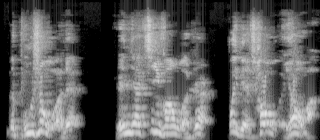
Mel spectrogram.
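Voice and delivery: angry. Acted. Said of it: "这下可火了".

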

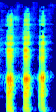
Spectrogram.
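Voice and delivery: low, soft chuckle; a light, easy belly laugh. Acted. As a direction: laugh gently like the jolly Buddha. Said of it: "嘻嘻笑着说".

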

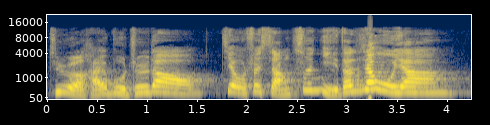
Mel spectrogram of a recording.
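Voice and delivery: high, loud, slow gloating; gloating demon old man. A narrator's reading. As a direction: draw out the threat with glee. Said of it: "老翁大笑道". (老翁得意地高声拖腔说)

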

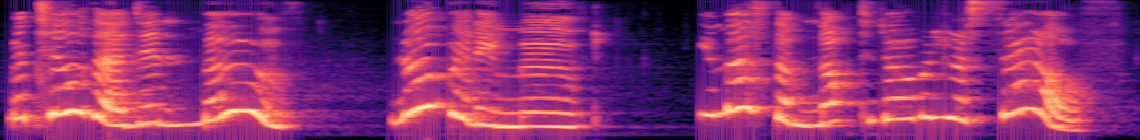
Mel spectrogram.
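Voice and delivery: put-on loud, very high children's protest; high-pitched clamour of pupils; crying out. A narrator's reading. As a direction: cry out in indignant defence. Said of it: "they cried out".

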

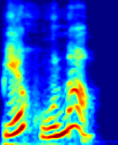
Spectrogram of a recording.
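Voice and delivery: acted, restrained shout at rowdy kids; shouted scolding. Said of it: "小胡喊".

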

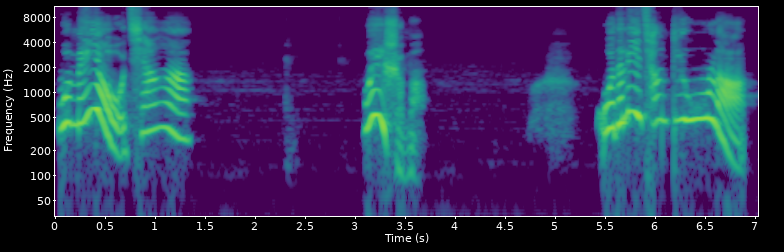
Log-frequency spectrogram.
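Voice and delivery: high, loud, wailing; panicked cry. Acted. Young hunter wailing to the old hunter that his gun is lost, high and loud.

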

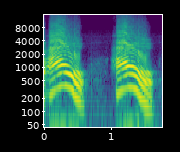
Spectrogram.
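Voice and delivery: mock yelp of pain, high and loud; drawn-out "ow!" as if stepping on a nail. Teacher playing someone who stepped on a nail, yelp of pain. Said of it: "突然间脚踩在钉子上了，一声叫".

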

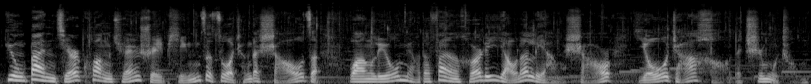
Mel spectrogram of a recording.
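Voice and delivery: ordinary delivery

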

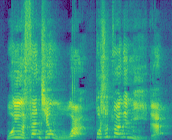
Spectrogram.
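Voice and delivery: high-pitched, blunt comeback; narrated wife's retort, pitched well up. A narrator's reading. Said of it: "这样不给面子".

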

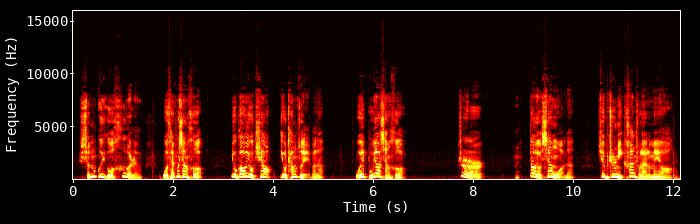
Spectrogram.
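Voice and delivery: put-on a headstrong girl brushing off flattery; Wen Rou's voice.

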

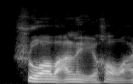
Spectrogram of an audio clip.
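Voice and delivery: ordinary delivery

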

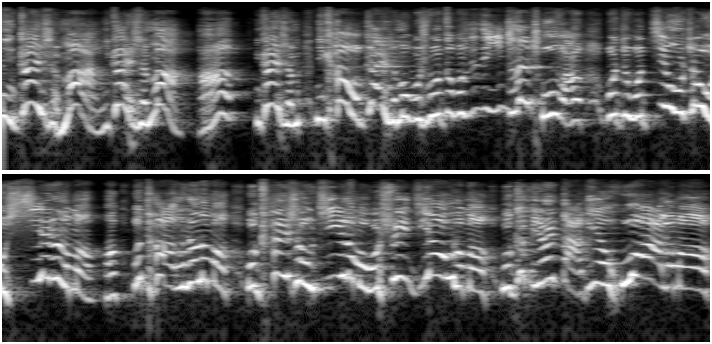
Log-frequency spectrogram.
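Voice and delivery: high-pitched mock-hysterical scolding; retold angry outburst. Overwhelmed mother berating her son in the retelling, high-pitched outburst. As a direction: fire indignant questions, high and exasperated. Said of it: "我大声就控诉他".

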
